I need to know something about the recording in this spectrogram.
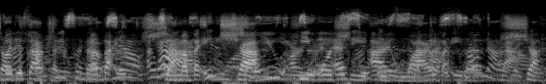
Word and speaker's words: siya: And then you're talking about mabait siya, he or she, mabait siya.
